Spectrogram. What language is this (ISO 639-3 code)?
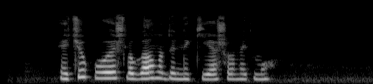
chm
